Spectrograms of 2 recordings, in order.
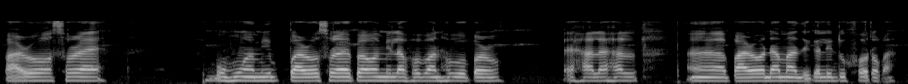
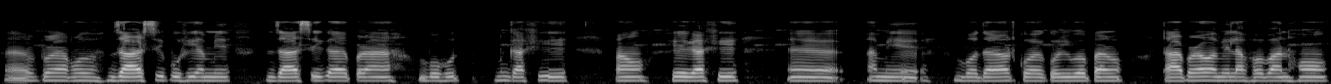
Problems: none marked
